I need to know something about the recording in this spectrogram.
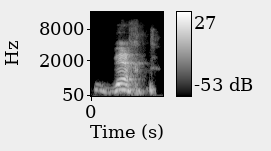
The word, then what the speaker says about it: verte: So la robe est verte. Now it is, the T is pronounced completely.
